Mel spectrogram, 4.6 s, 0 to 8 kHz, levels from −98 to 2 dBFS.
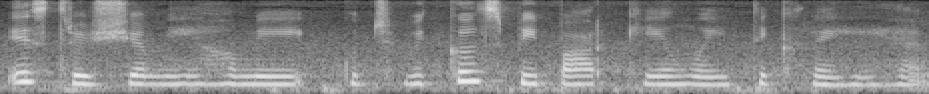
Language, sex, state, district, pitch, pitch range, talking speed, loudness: Hindi, male, Punjab, Fazilka, 220 Hz, 215-230 Hz, 165 wpm, -16 LUFS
